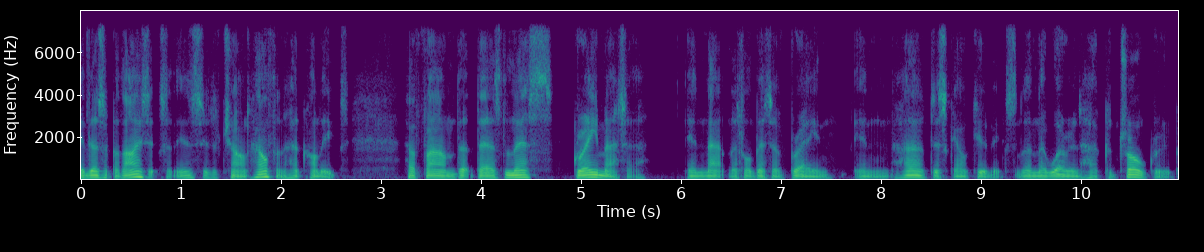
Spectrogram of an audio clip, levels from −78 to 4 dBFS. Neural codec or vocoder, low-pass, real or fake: codec, 16 kHz, 8 kbps, FunCodec, trained on Chinese and English, 25 frames a second; 7.2 kHz; fake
